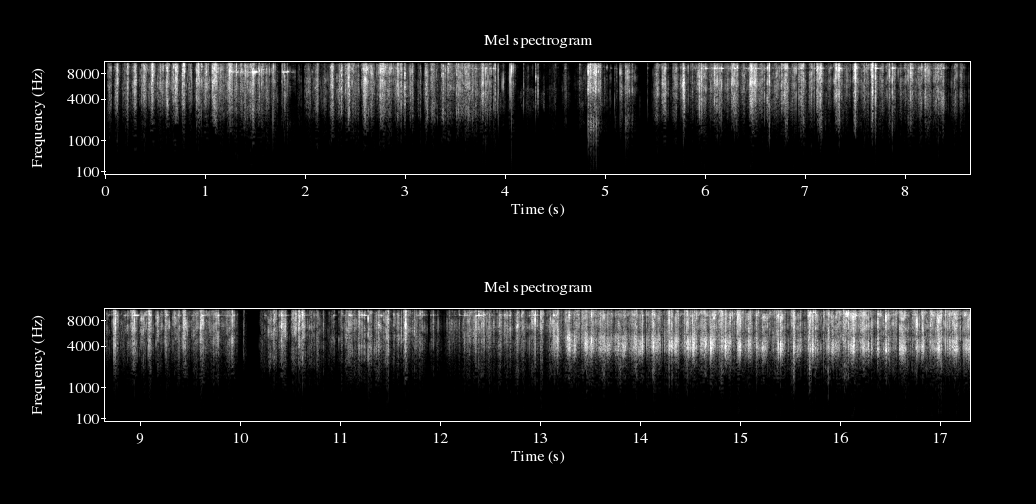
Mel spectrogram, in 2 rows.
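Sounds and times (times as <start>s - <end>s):
many coins shaken in a hand: 0.8s - 9.9s, 10.6s - 17.3s.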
